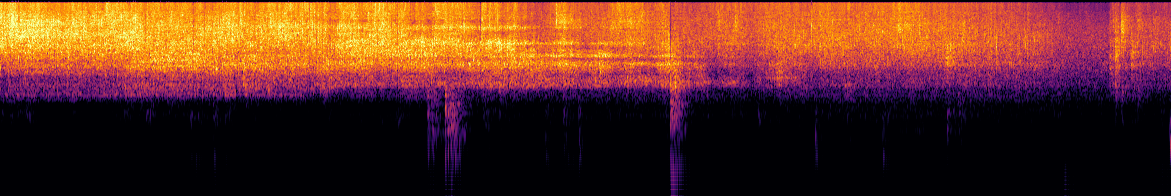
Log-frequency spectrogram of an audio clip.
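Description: Dried red chillies, chopped onion, tomato and green chillies sizzle loudly in a hot pan, a dense, continuous crackle broken by occasional scraping stirs.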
